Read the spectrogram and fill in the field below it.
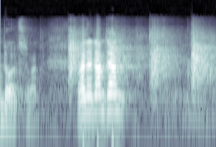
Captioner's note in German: Beifall bei der FDP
